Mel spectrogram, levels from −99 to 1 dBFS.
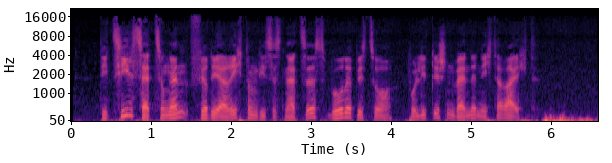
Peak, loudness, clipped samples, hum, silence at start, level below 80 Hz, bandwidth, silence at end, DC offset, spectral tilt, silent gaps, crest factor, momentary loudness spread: -20 dBFS; -39 LUFS; under 0.1%; none; 0.35 s; -50 dBFS; 16.5 kHz; 0 s; under 0.1%; -4 dB/octave; none; 20 dB; 10 LU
